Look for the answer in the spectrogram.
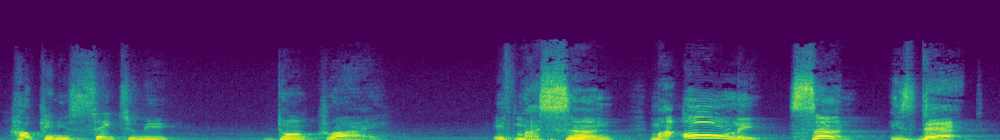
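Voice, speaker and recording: A man's voice: high voice, very animated, drawn-out words, creaky, soft background music, voice pushed up, full character voice. A man preaching voices a grieving widowed mother, pleading and crying out in despair. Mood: anguished pleading. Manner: pleading, rising to a cry. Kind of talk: sermon role-play.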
